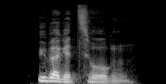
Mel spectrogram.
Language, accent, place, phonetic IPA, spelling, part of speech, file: German, Germany, Berlin, [ˈyːbɐɡəˌt͡soːɡŋ̩], übergezogen, verb, De-übergezogen.ogg
- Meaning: past participle of überziehen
